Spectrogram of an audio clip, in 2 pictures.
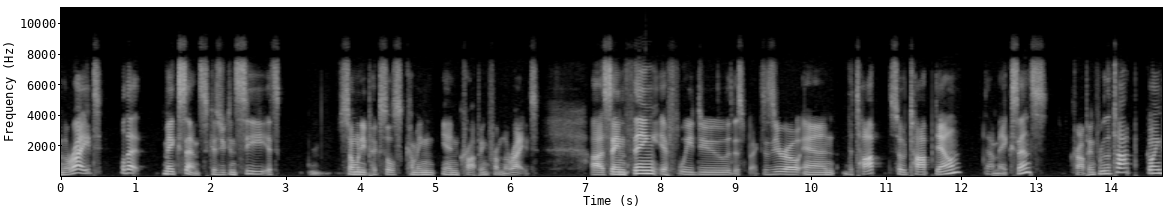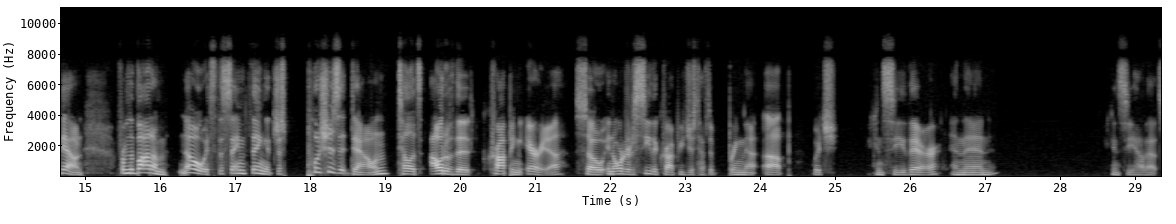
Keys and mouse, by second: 8.1-9.6 drag, 10.5-14.3 drag, 15.6-19.1 drag, 22.9-25.9 drag.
